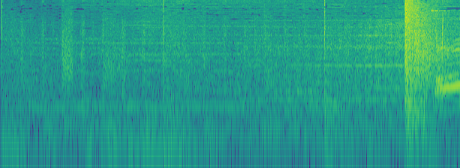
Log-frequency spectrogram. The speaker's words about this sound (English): Oh! You shot him!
